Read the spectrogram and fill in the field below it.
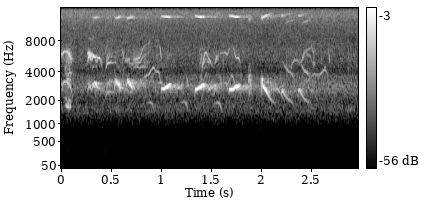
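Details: Chesapeake Bay osprey chicks in Maryland begging while fed on 26 May 2018, nest camera recording: a rapid run of high, thin, slurred chirps, about three per second, rising and falling slightly, over a soft background hiss.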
